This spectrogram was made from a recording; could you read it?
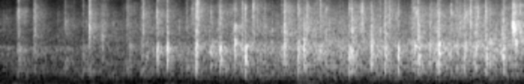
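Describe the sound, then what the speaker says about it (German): A studio audience at a German TV football talk show breaks into applause, the clapping starting thin and quickly swelling into steady, dense, close clapping that carries on to the end. "Starthaft beginnt der Applaus."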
